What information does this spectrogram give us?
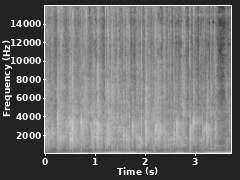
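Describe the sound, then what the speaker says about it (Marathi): Audience applause in a hall at a speech competition, steady crowd clapping with a low hum underneath, sustained for several seconds and swelling slightly. "तर तिघांच्यासाठी सर्वांकडून टाळ्या."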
